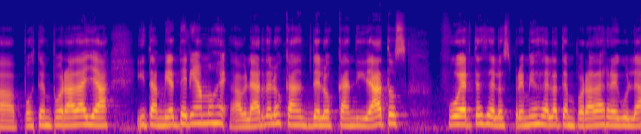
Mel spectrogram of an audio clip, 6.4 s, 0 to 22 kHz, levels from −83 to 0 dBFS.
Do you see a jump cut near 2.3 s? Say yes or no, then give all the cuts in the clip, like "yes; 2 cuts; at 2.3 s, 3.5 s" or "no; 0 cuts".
yes; 1 cut; at 2.3 s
